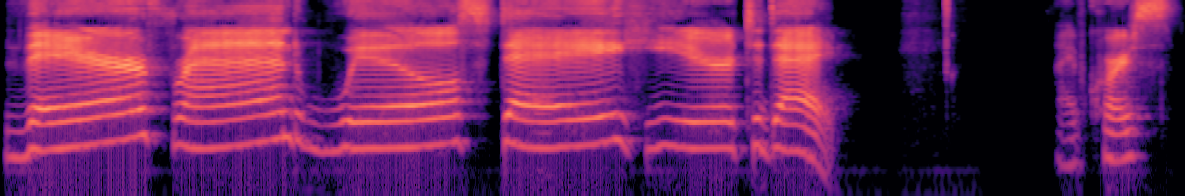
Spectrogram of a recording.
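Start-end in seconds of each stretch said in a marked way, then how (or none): 0.0-6.3 very slow, careful word-by-word reading; slow accurate read-aloud. Shown as a demonstration. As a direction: read each word out deliberately. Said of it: "all students ... say".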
